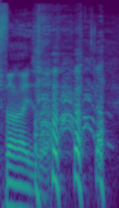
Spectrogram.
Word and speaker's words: Pfizer: Yeah, I'm going to see MC Fizzer, you're pronouncing it wrong. It's Pfizer.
